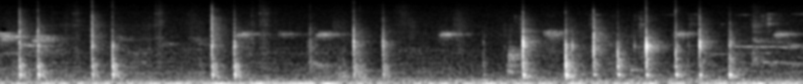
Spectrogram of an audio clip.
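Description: Plastic front-panel buttons of a DVD player clicking as they are pressed, about twenty sharp clicks in irregular runs, thickest in the second half.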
